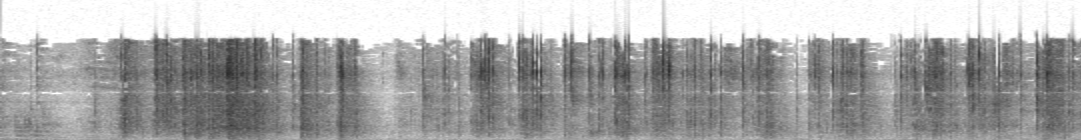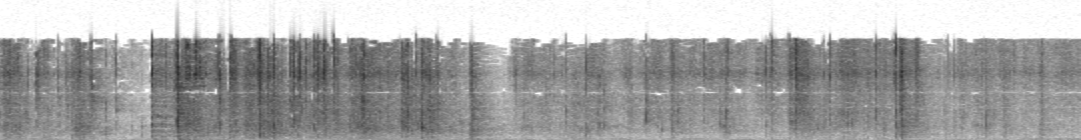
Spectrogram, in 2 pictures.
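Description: Plastic packaging crinkling and rustling as a red plastic mailer bag is opened by hand and clear plastic wrapping is pulled off the contents, with a sharper crack about six seconds in.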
